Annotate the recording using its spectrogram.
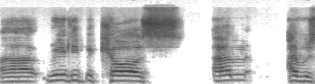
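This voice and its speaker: A man talks with a southern English accent. His pitch is high. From southern England (Sussex coast). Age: 60s. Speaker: professor. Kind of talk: interview. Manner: halting, many fillers.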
